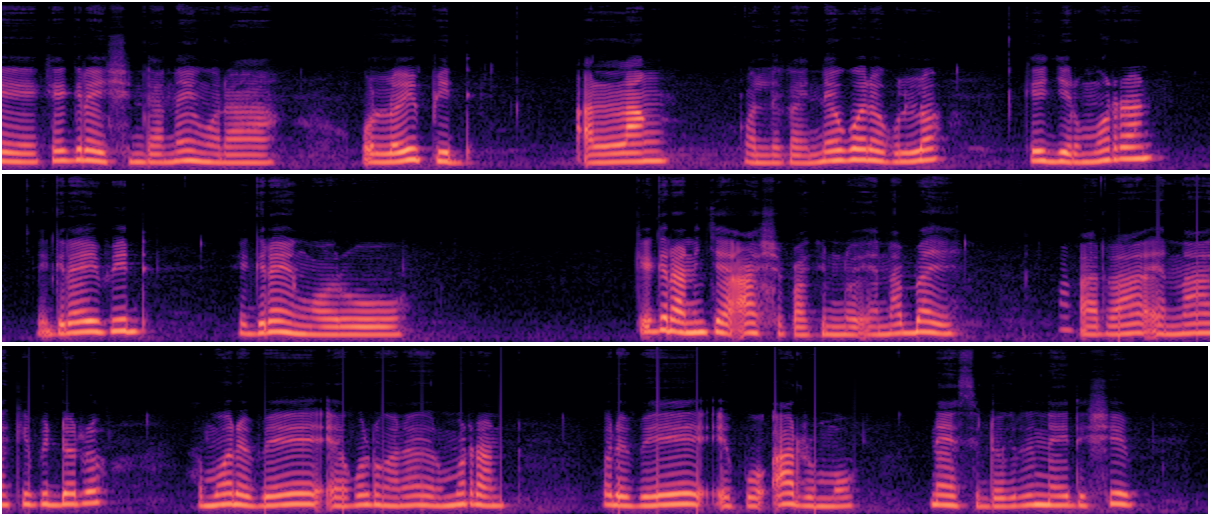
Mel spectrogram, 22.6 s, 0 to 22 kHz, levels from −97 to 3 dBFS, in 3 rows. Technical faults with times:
13.31-20.68 periodic USB or driver dropouts

